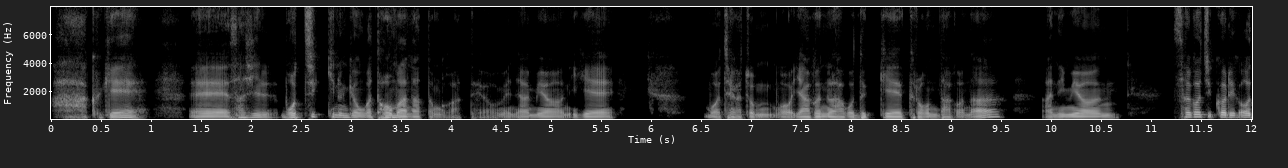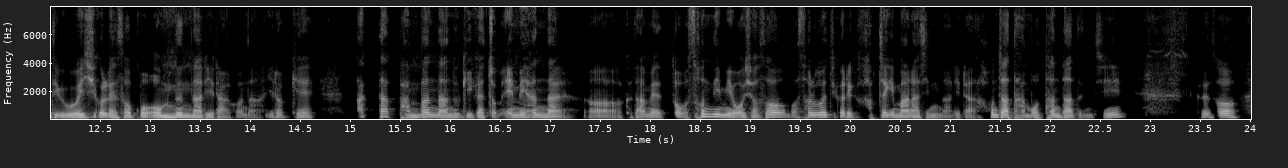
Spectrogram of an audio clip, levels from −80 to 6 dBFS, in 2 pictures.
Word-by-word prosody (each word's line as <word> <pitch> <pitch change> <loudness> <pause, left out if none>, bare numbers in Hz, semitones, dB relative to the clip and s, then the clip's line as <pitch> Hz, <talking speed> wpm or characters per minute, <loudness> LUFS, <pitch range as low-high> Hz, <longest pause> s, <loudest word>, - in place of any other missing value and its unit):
아, - - -4
그게 115 -3 0 0.4
예 105 -2 +3
사실 120 -1 -2
못 125 +3 +1
지키는 155 -3 -1
경우가 110 -2 0
더 115 +4 +3
많았던 95 -4 +1
것 - - -12
같아요. - - -14
왜냐면 95 -1 -3
이게 95 -1 0 0.9
뭐 - - -5
제가 85 -2 -3
좀 85 -1 -4
뭐 85 -2 -3
야근을 95 0 +2
하고 95 -1 -1
늦게 95 0 +1
들어온다거나 90 - -2 0.4
아니면 100 -2 +1 0.6
설거짓거리가 155 -2 +1
어디 140 -1 +2
외식을 130 +5 +4
해서 125 -2 +2
뭐 105 +2 +3
없는 135 +5 +6
날이라거나 100 -9 -2
이렇게 125 -4 -5 0.4
딱딱 180 -1 -2
반반 140 +8 +2
나누기가 125 0 0
좀 115 - -4
애매한 150 0 +2
날 105 -6 -1
어 - - -5
그다음에 95 -1 -3
또 95 0 -2
손님이 175 - +4
오셔서 120 +9 +2
뭐 155 - -10
설거짓거리가 155 -4 +1
갑자기 150 -1 0
많아진 100 -3 0
날이라 90 +1 -10
혼자 155 -3 +5
다 100 -5 -3
못 100 +5 -4
한다든지. 145 +3 -2 0.7
그래서 140 -2 -1
115 Hz, 305 characters per minute, -26 LUFS, 95-140 Hz, 0.9 s, 없는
